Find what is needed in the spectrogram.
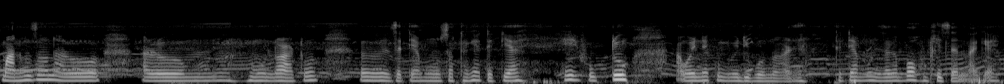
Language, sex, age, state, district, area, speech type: Assamese, female, 30-45, Assam, Kamrup Metropolitan, urban, spontaneous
